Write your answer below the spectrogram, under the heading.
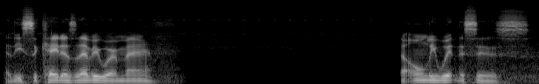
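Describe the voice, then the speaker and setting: A man's voice: deep voice, fairly even intonation, unhurried. A young man giving casual game commentary as a streamer, musing in a laid-back, slangy way and reading text aloud. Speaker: streamer playing a visual novel.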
